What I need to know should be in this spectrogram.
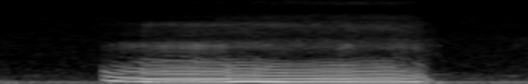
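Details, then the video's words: Sleeping Pekingese kept as a house dog, its snore described as human-like; a single sustained buzzing drone lasting roughly one and a half seconds, swelling slightly midway before cutting off, with only faint room hush around it. "우리집 강아지 코고는 소리 ASMR / 페키니즈 / 사람 코골듯이 고는"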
